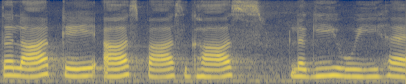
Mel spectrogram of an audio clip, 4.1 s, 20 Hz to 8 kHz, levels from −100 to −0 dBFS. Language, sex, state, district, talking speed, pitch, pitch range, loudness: Hindi, female, Punjab, Fazilka, 105 wpm, 220 Hz, 210-235 Hz, -15 LUFS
